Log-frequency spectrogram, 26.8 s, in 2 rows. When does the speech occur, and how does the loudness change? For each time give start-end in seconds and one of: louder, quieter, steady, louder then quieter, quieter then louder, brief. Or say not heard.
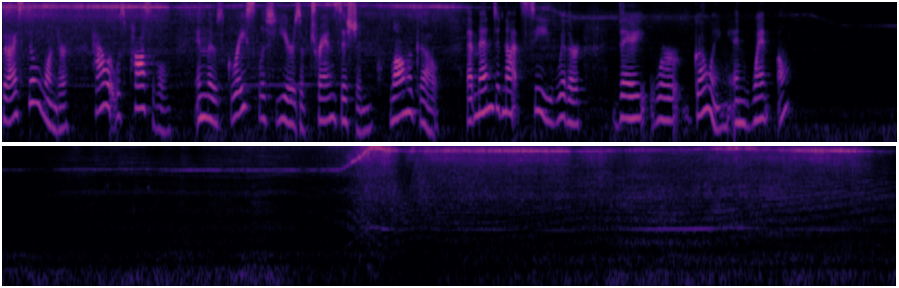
0.0-11.8 steady.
